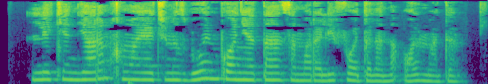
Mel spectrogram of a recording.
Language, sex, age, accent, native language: Uzbek, female, 18-24, Sirdaryo, Uzbek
